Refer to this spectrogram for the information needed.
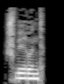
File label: "schwirrend", German; adjectives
